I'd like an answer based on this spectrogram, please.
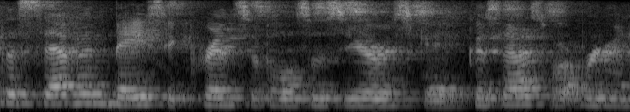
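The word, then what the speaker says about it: xeriscape: word zeroscape and too often I hear it pronounced zeroscape it's not it comes from two words one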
